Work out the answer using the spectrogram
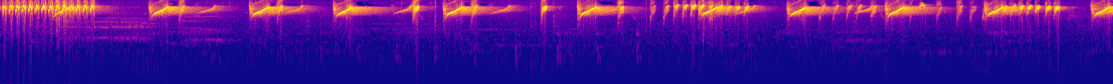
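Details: Olive-backed sunbird calling: high, thin rising upslurred notes near the top of hearing, given in quick bursts about once a second, with short rapid chittering runs between.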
